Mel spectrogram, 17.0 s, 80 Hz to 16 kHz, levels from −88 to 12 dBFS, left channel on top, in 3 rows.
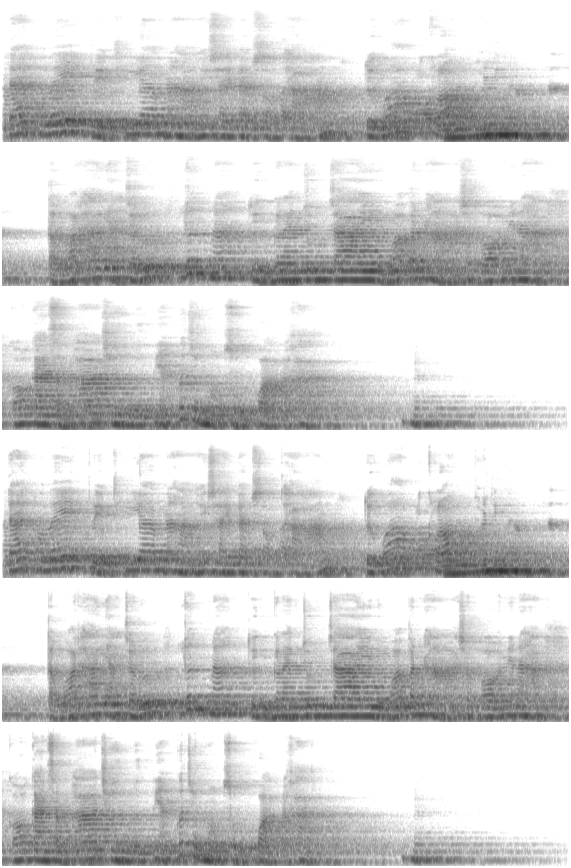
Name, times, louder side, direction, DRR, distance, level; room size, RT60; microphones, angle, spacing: voice 1, 0.1-3.3 3.6-4.5 6.1-14.5, equal, 90° right, -1 dB, 1.3 m, -25 dB
voice 2, 4.1-5.4 12.2-12.3 15.3-15.5, equal, 5° left, -4 dB, 1.0 m, -20 dB
8.7 x 5.7 x 4.1 m, 2.7 s
head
